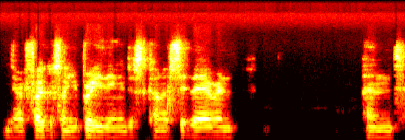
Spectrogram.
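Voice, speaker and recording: Lowish monotone guy on a podcast, lots of ums and restarts, kinda muffled audio. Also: moderate pace. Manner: hesitant, many fillers and restarts. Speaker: podcast guest, personal trainer. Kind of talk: casual conversational storytelling. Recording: dull lo-fi audio.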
